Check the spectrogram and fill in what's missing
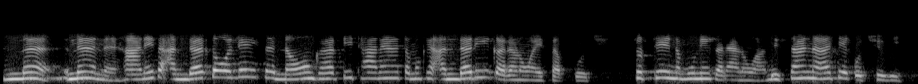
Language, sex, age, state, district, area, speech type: Sindhi, female, 30-45, Gujarat, Surat, urban, conversation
